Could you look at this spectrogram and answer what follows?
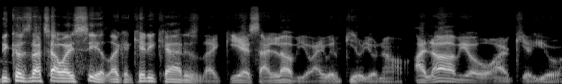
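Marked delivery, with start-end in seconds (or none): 2.3-5.6 odd, weird put-on Eastern European accent. Voicing a cat that loves and threatens: weird eastern european accent. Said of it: "a weird, like, Eastern European kind of".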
